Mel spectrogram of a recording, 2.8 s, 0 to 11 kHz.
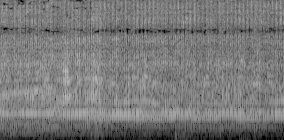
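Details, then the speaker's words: Vacuum pump evacuating a two-door refrigerator with a not-cooling complaint, gauge dropped straight to zero; loud steady even hum, no knocks or rattles; normal running. "Jadi ini nanti kita tunggu sekitar 10 sampai 15 menit sampai udara yang ada di kulkas benar-benar hilang semua"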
